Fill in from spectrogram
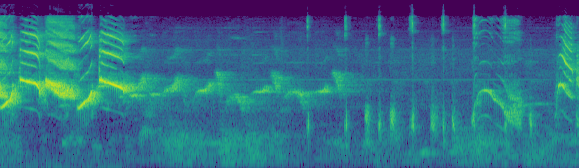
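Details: Common nightingale giving two loud, strident whistled phrases, followed by quieter drawn-out notes, scattered dry ticks and a final swooping note.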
